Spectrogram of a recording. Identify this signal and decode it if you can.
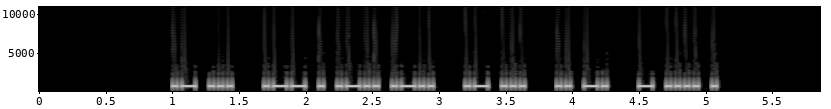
Morse code, heard as a keyed tone, about 34 wpm, 700 Hz. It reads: AS WELL AS IN THE
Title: Sets of 5 Words Encore 35wpm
